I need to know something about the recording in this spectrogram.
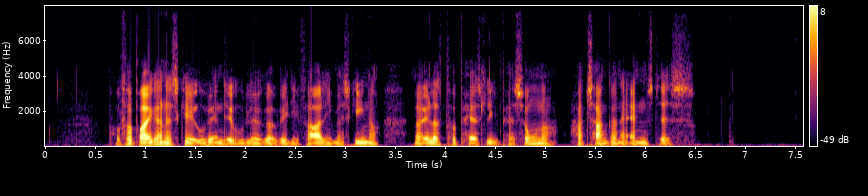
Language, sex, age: Danish, male, 42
